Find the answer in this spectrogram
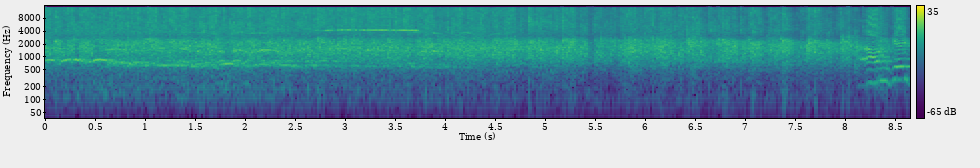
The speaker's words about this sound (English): And I really do think they deserve a massive round of applause.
